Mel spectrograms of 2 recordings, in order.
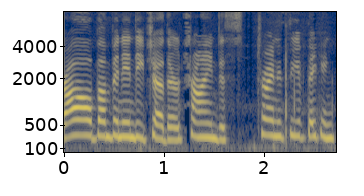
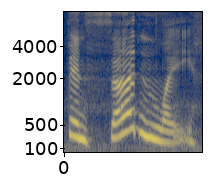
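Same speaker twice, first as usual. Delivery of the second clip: put-on slow, lilting read-aloud to children; gentle rhyming storyteller; storybook narration; 4 semitones higher, slower than usual. A narrator's reading. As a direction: savour each word like a bedtime story. Rhyming picture-book narration.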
